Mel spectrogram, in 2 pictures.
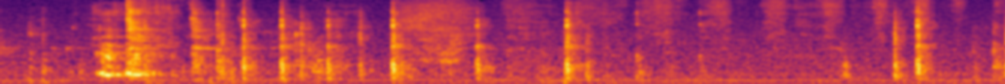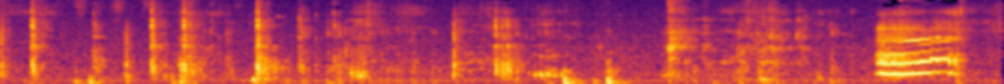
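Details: Four young kittens, all just over one pound, give short chirping trills and squeaks, likened to a little pig rooting, among soft rustling and clicking indoors.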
